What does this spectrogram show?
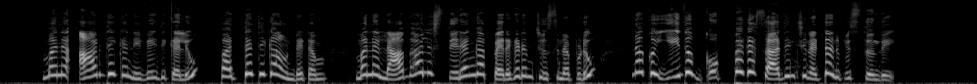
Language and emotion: Telugu, happy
